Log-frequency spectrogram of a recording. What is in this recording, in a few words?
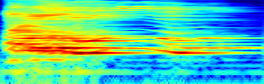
Male Die Robot; Mars Sortie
